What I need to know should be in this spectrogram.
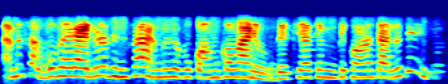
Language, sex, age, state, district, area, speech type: Odia, female, 60+, Odisha, Jharsuguda, rural, conversation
